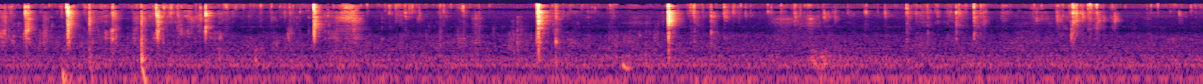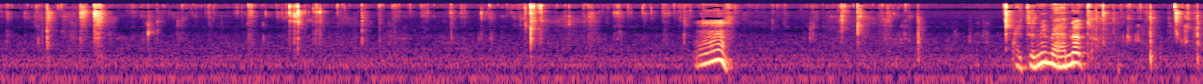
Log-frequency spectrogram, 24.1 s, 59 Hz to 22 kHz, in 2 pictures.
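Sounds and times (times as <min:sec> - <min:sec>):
chewing with lip smacks: 0:00.0 - 0:19.0, 0:19.6 - 0:22.3, 0:22.9 - 0:24.0
steady low hum: 0:00.0 - 0:24.0.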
